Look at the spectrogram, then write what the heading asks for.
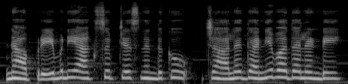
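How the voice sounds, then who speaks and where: A woman's voice: high voice, fairly even intonation, moderate pace, faint music behind, natural voice. A woman playing a forthright, affectionate young bride-to-be in a story. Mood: grateful.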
